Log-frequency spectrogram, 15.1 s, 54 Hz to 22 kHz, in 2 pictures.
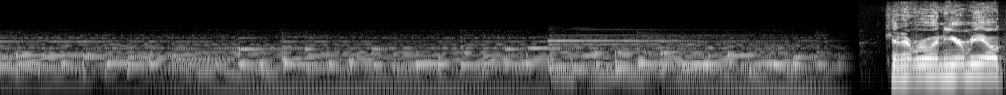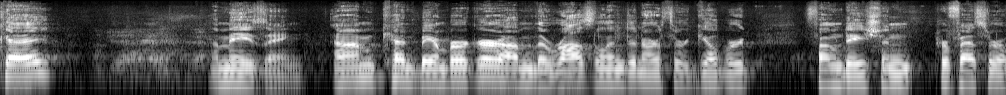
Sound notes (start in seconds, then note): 8.2 laughter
